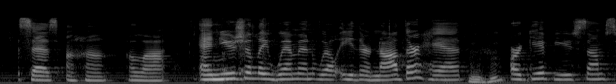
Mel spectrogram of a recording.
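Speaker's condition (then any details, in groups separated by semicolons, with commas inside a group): No condition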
